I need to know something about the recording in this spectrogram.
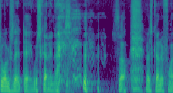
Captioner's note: laughs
